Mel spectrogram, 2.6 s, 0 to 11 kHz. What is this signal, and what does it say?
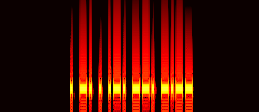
Morse code, heard as a keyed tone, about 52 wpm, 700 Hz. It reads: ENERGY
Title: Sentences from Top 900 Words - New Word Drill - 50wpm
